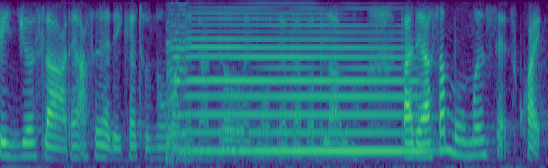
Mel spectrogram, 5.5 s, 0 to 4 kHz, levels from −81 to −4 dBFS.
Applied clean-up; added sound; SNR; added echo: none; Bowed string instrument; -2 dB; none.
